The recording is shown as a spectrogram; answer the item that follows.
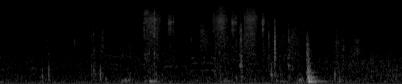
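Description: Faint handling sounds of cleaning a car: a few short hissing rustles in the middle and light scattered taps, with one soft thud about three seconds in.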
